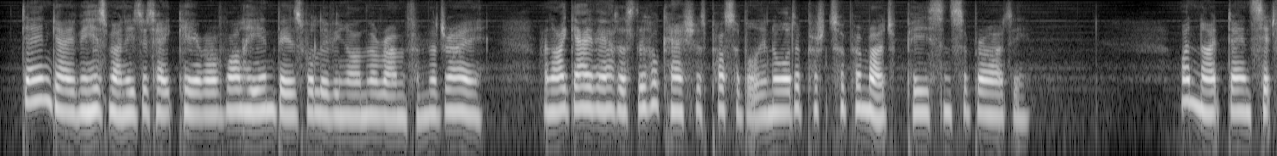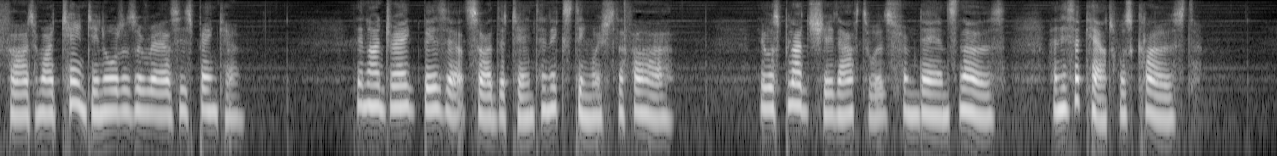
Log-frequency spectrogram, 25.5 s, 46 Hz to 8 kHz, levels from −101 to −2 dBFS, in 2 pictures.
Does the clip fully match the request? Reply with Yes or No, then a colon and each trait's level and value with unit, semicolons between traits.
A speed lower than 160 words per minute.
No: average, 170 wpm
